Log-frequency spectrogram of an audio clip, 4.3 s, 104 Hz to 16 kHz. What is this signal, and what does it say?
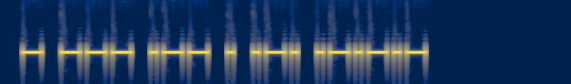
Morse code, heard as a keyed tone, about 25 wpm, 700 Hz. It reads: TOWER.
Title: Pangram Challenge v2 - 25wpm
